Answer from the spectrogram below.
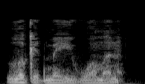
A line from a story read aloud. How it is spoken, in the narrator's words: Lore growled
